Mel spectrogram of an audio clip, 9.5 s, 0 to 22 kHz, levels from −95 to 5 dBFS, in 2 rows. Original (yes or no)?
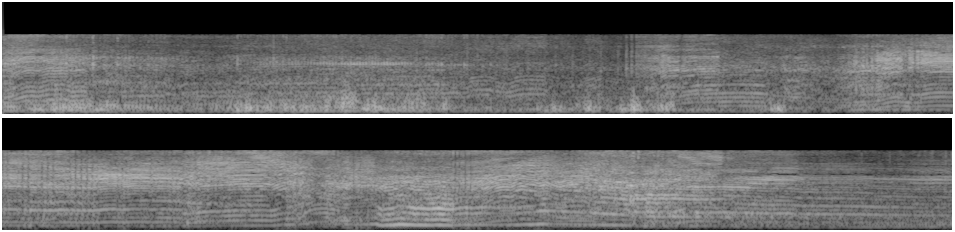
yes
